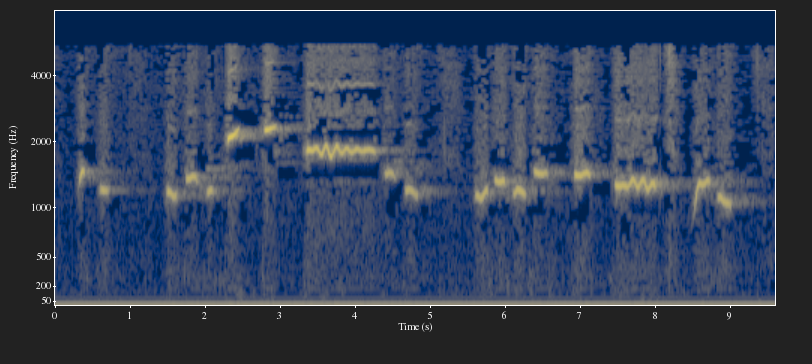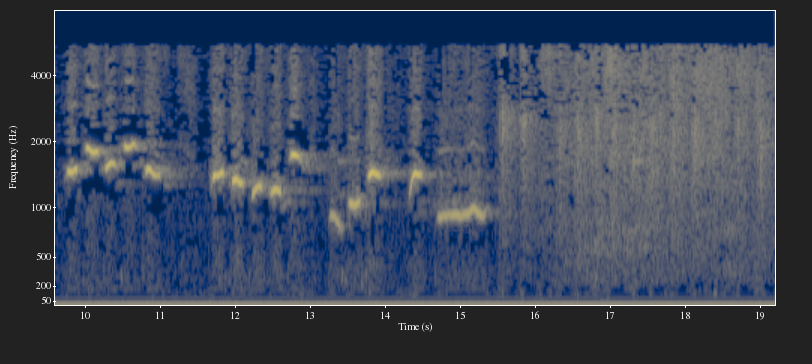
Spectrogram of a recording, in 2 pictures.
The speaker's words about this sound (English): And the theme song that I can still whistle and do now sometimes is Colonel Bogey's March. Whistle it with me.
